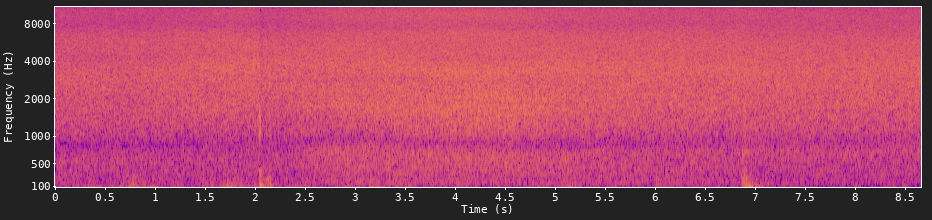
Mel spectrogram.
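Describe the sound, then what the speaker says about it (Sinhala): A roadside waterfall in the misty hills of Riverston gives off a steady, broad, even rush of falling water that persists at moderate level, with a couple of faint knocks and no talk. "යන පාරවල් වල දිය ඇලි නේ."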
